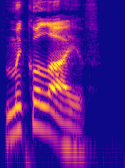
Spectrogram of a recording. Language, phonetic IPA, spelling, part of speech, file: Ukrainian, [mekɔˈɫajiu̯], Миколаїв, proper noun / adjective, Uk-Миколаїв.ogg
- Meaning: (proper noun) Mykolaiv (a village in Bobrovytsia urban hromada, Nizhyn Raion, Chernihiv Oblast, Ukraine, founded in 1587)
